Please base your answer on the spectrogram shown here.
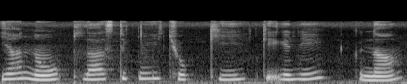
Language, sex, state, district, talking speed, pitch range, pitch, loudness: Garo, female, Meghalaya, West Garo Hills, 75 wpm, 225-265 Hz, 235 Hz, -17 LUFS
